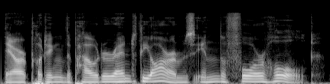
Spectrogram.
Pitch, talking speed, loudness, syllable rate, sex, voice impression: 115 Hz, 220 wpm, -15 LUFS, 4.6 syllables/s, male, very masculine, slightly old, very thick, very tensed, very powerful, bright, slightly hard, slightly muffled, fluent, slightly raspy, very cool, very intellectual, refreshing, very sincere, very calm, very mature, friendly, very reassuring, very unique, elegant, very wild, very sweet, lively, very kind, slightly modest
